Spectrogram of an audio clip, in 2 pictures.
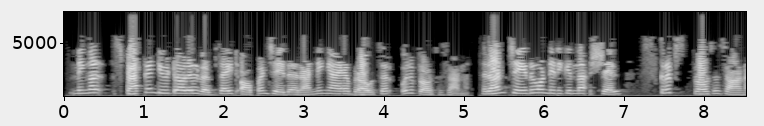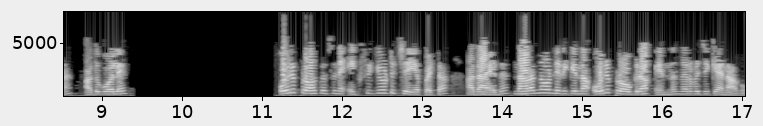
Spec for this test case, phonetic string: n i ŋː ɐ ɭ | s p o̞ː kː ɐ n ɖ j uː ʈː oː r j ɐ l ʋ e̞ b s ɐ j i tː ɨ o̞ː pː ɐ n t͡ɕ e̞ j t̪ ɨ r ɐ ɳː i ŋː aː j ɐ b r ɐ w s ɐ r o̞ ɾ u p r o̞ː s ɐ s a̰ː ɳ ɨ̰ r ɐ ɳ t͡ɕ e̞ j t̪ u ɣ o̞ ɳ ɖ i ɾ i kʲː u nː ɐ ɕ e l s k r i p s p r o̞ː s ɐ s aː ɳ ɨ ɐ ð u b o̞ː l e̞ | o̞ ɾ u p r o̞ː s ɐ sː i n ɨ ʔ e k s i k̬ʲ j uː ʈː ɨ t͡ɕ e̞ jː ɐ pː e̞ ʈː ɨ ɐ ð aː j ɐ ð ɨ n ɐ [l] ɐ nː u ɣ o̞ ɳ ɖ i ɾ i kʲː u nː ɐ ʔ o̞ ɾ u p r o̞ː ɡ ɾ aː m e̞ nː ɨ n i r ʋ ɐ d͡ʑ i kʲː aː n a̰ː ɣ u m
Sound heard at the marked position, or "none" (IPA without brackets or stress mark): ɽ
